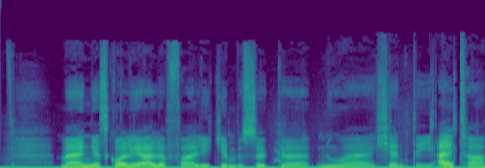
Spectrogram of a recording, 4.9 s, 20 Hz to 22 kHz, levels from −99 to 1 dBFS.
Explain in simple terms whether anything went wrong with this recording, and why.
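Two things went wrong. Throughout the recording, the whole waveform sits shifted away from its zero line by a constant amount, a fault called DC offset. You cannot hear it directly, but it uses up loudness headroom and leaves steady energy at the very lowest frequencies.

At 3.25 s there is a drift correction step: software keeping two clocks in line likely changed the playback rate in one jump. From there to the end at 4.86 s the speech runs about 5.9% faster and sounds nearly a semitone higher, roughly 99 cents.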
